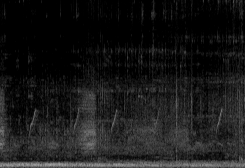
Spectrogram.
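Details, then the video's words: Feeding village pigeons at morning keep up a low, continuous coo murmur while quick upward chirps of other small birds sound several times. "Cute Pigeons Eating, Playing & Making Funny Sounds"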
